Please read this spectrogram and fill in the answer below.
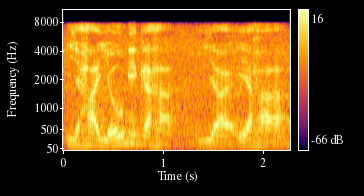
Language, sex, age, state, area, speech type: Sanskrit, male, 18-30, Madhya Pradesh, rural, spontaneous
